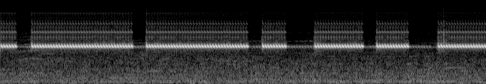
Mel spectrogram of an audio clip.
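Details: House cricket chirping: a piercing, level-pitched trill held for long stretches of up to a second, with short breaks between bursts and little else audible.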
